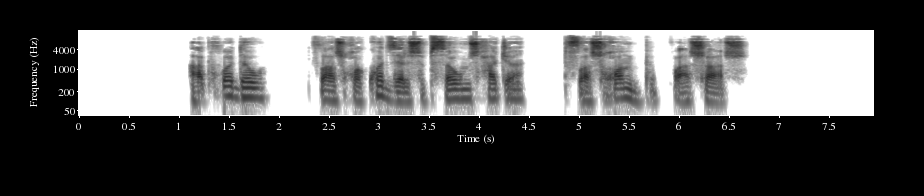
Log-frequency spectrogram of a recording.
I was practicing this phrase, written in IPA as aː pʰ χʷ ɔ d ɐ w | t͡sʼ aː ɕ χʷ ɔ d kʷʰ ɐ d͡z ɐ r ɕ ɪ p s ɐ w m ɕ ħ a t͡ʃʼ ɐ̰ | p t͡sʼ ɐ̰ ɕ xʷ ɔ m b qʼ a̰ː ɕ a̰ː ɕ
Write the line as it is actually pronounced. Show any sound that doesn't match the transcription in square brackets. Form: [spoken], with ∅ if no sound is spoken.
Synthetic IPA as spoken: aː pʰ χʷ ɔ d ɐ w | t͡sʼ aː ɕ χʷ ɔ [∅] kʷʰ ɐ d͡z ɐ r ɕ ɪ p s ɐ w m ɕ ħ a t͡ʃʼ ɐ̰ | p t͡sʼ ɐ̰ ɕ [χʷ] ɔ m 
